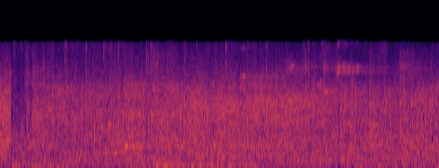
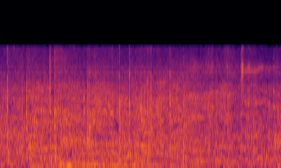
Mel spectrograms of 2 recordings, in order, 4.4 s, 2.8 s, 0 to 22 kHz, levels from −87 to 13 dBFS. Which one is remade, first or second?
second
